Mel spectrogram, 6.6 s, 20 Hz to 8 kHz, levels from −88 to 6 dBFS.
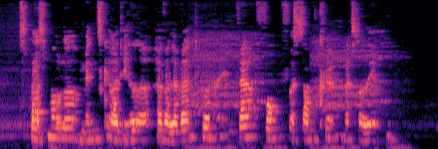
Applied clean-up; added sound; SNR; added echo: classical method WPE with log-MMSE.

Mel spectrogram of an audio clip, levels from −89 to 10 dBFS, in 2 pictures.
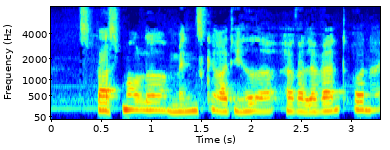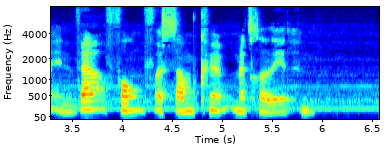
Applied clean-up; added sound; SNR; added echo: none; none; none; none.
